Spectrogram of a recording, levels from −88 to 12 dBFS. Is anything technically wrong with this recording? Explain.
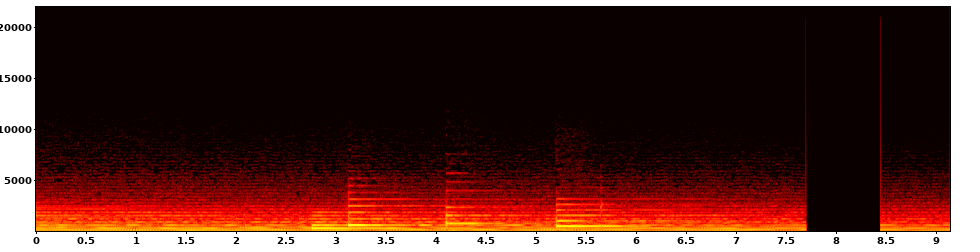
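Yes, there are two kinds of fault. At 2.08 s and again at 5.64 s, there is a corrupt frame decoded. Flipped bits in a couple of compressed frames, then a few, were decoded anyway, so misread gains and codes put energy at wrong frequencies. Each is a brief chirp or blip.

From 7.70 s to 8.45 s there is an audio dropout to silence. The input was likely lost while the recorder kept writing silence. For about 0.75 s the sound cuts out to total silence, with no room tone, and then resumes mid-flow.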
